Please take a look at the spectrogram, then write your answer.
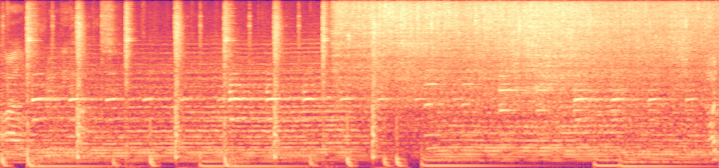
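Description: Food lowered with tongs into very hot oil in a pot for a home dinner bursts into a loud, steady sizzle that hisses on close by, with several sharp knocks of the tongs against the pot early on.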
